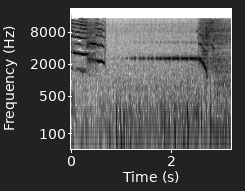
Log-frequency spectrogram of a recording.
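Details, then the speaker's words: 1998 Chevy Silverado 2500 5.7L with a misfire and high idle: the IAC is ruled out, and the open PCV port gives a steady high thin whistle from massive crankcase vacuum over a soft idle pulse; a PCV valve problem is suspected, not confirmed. "well it's not the iac check this out i plucked the pcb hole there's massive vacuum in that engine"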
